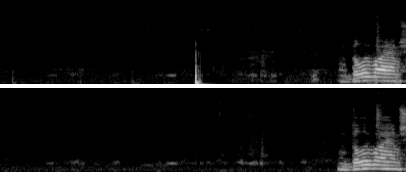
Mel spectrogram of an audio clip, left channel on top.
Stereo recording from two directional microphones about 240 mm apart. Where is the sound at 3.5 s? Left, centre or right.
Right.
